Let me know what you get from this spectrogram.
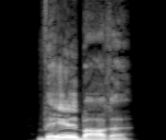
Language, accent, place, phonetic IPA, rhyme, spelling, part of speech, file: German, Germany, Berlin, [ˈvɛːlbaːʁə], -ɛːlbaːʁə, wählbare, adjective, De-wählbare.ogg
- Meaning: inflection of wählbar: 1. strong/mixed nominative/accusative feminine singular 2. strong nominative/accusative plural 3. weak nominative all-gender singular 4. weak accusative feminine/neuter singular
